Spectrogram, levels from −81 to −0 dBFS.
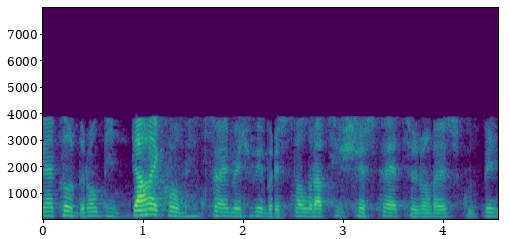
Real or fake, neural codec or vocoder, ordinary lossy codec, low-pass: fake; autoencoder, 22.05 kHz, a latent of 192 numbers a frame, VITS, trained on one speaker; AAC, 16 kbps; 7.2 kHz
